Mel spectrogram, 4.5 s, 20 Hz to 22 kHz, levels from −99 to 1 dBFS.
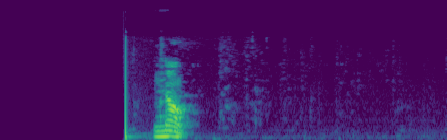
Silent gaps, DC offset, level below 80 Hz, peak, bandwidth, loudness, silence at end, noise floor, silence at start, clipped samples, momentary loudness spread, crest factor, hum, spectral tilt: none; under 0.1%; -58 dBFS; -6 dBFS; 7.4 kHz; -23 LUFS; 2.6 s; -73 dBFS; 1.25 s; under 0.1%; 16 LU; 24 dB; none; -8 dB/octave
